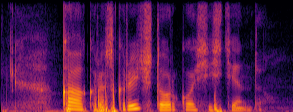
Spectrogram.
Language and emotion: Russian, neutral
